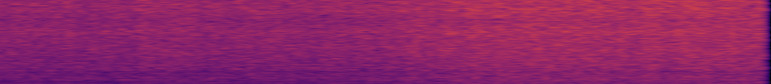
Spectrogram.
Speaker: You can hear that the pumps are really pushing water now. There's water moving very quickly throughout all of this plumbing.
